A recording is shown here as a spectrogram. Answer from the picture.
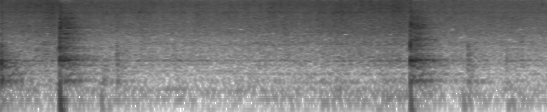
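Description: Sliced onions sizzling in butter and oil in a wok, stirred with a metal spatula; the steady sizzle is broken by sharp knocks of the spatula against the pan, loudest about half a second in and about three seconds in.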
